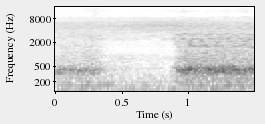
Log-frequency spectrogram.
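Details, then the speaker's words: 1987 Jeep Comanche engine running: gritty, growling hum from the idler pulley, owner blames it for much of the rough sound and has bought a new pulley hoping to fix it; worn bearing suspected, not confirmed. "That's causing a lot of that rough sound. So hopefully that pulley will fix that too."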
